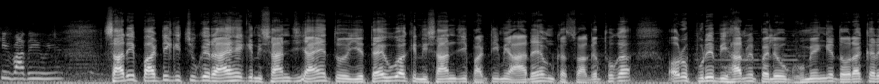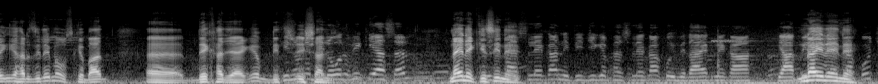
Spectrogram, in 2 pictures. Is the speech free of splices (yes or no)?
yes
